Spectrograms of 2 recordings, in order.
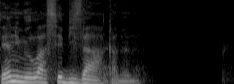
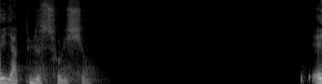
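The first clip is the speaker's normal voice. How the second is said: low, subdued voice of a man giving up; retold despair; 4 semitones lower, 4 dB quieter than usual. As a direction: voice his hopeless confession softly, with long pauses. (désespoir rapporté, voix basse et abattue)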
